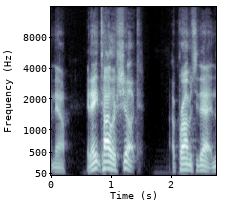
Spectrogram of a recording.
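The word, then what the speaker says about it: Shough: now, it ain't Tyler Shuck. I promise you that. And that is how you pronounce it, Shuck.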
